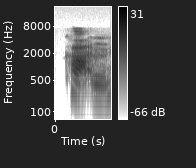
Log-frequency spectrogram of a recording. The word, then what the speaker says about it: cotton: vow and the N where the vow gets dropped where the vowels getting dropped here and that t becomes more of a glottal stop so say this for me cot in coton perfect cotton how about button Buton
